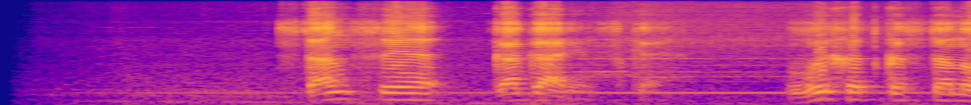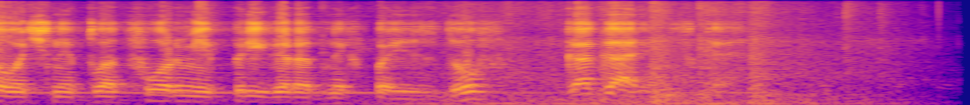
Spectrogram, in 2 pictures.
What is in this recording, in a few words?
male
